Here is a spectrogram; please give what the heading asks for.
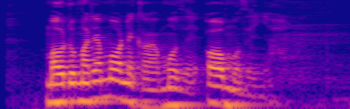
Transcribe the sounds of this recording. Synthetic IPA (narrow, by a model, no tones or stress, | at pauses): maodomaɾjamaːnɛkamoðɛɔmoðɛ̰ɲa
